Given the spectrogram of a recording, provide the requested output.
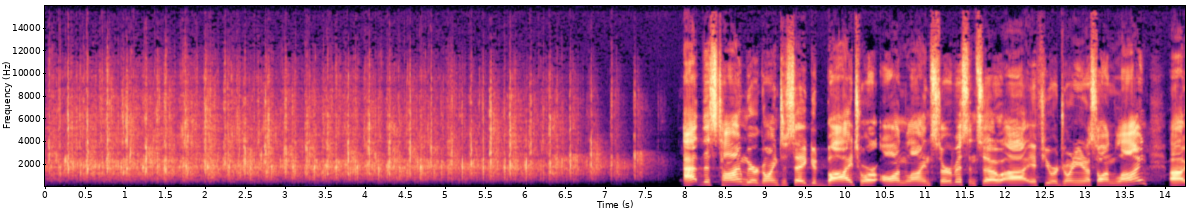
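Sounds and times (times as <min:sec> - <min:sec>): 
audience applauding: 0:00.0 - 0:07.7
speech: 0:08.0 - 0:14.2.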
